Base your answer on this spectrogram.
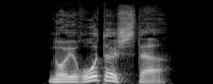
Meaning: inflection of neurotisch: 1. strong/mixed nominative masculine singular superlative degree 2. strong genitive/dative feminine singular superlative degree 3. strong genitive plural superlative degree
- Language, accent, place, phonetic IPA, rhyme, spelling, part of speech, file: German, Germany, Berlin, [nɔɪ̯ˈʁoːtɪʃstɐ], -oːtɪʃstɐ, neurotischster, adjective, De-neurotischster.ogg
